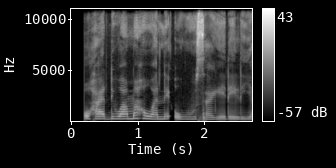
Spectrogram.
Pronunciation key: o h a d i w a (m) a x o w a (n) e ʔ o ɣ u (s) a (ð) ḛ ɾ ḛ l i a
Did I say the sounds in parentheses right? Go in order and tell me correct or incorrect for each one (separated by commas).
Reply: correct, correct, correct, incorrect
